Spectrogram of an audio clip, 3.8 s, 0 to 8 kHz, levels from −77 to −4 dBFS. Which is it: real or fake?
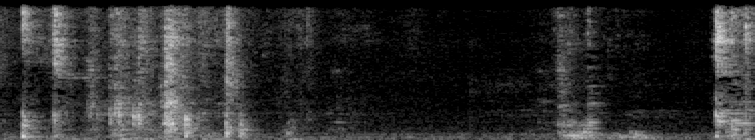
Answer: real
